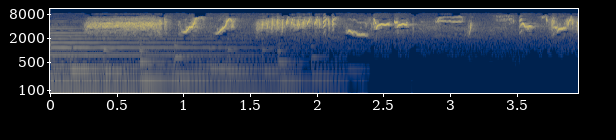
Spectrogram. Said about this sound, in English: At this time of year, a very young male Buick's wren is beginning to learn how to sing. Like a human baby, he'll babble while he experiments with sounds and learns how to organize phrases.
